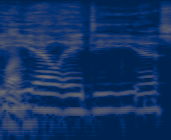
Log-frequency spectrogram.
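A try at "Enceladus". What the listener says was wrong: No, there's no K in there. It's a C.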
